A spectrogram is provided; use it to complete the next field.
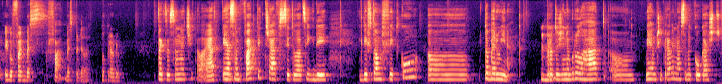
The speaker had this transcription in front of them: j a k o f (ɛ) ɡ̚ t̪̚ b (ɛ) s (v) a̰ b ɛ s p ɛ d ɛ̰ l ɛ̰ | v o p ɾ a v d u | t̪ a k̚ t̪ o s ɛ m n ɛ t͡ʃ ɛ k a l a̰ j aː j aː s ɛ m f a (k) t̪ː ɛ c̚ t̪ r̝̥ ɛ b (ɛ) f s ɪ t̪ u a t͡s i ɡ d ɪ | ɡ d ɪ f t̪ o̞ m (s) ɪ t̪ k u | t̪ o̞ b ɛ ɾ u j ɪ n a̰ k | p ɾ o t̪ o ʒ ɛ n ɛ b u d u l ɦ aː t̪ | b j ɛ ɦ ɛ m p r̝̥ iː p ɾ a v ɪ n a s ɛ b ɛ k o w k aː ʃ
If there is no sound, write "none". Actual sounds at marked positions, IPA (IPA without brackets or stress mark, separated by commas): a, ɛ, f, k, a, f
